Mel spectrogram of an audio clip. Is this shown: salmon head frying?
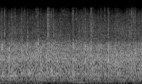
no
